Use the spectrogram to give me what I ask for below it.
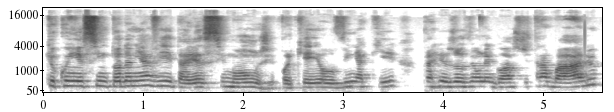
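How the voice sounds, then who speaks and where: A man's voice: sits high, steady tone, a little fast, dark tone, pitched above the performer's own voice, lightly acted. A man voicing an overwhelmed, tearful man who rambles in a raised voice. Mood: bewildered. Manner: raised, breathless, rambling speech.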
